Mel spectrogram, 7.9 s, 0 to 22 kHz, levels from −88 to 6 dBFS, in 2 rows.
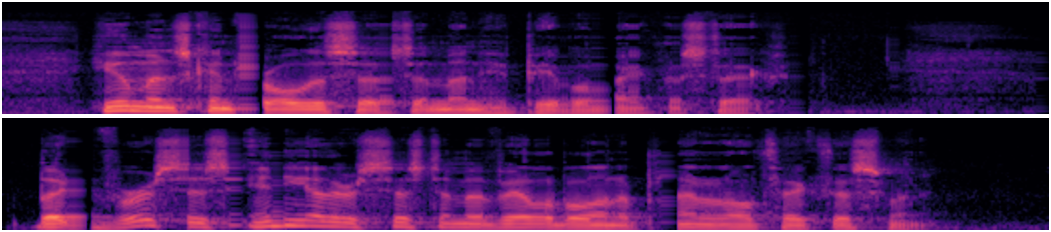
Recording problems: choppy; very; at 1 s, from 2 to 5 s and at 5.5 s; 17% of the speech affected

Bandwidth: 15 kHz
